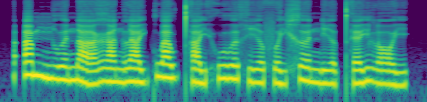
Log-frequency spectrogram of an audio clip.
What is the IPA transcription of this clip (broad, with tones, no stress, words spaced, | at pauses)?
ʔa˧mɲu˨˩ə̯naː˧˩ ɣa˨˩nla˨˩jkwa˧wt̪ʰa˨˩j hwu˧ə̯xi˨˩ə̯fə˨˩j xəː˧ni˨˩ə̯t̪ʰɛ˨˦j lɔ˨˩j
